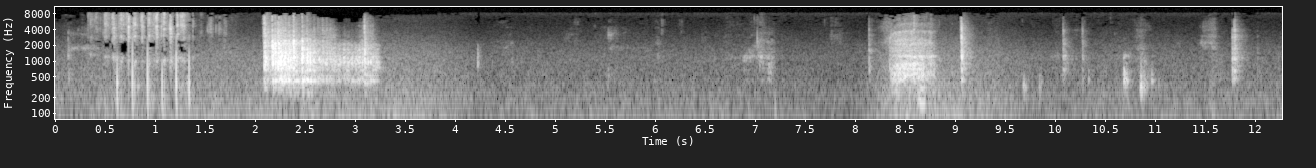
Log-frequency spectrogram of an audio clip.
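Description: Dice clatter across a table during a tabletop role-playing game session, in a few separate bursts of rattling with quiet gaps between them and faint breathy sounds.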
